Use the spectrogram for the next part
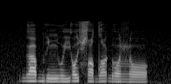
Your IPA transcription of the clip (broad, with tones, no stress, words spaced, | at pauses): ɡa˦ bi˨ɲu˨ jɔ˦ɕu˨ dˤe˦ ɡɔ˨ɮɔ˨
